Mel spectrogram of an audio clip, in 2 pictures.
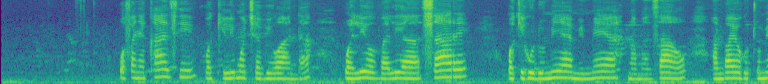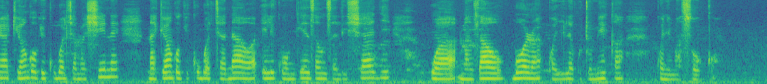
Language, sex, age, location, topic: Swahili, female, 18-24, Dar es Salaam, agriculture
